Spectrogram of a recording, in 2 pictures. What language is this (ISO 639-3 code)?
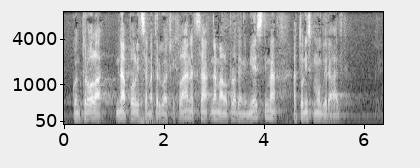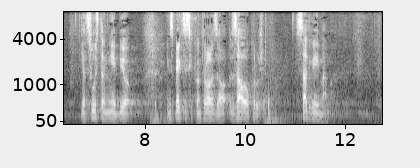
hrv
